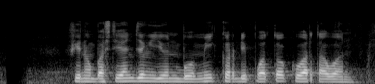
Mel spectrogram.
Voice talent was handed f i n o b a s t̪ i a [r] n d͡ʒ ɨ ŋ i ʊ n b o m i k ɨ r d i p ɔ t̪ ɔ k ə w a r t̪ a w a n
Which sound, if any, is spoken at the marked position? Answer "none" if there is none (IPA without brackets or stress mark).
none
